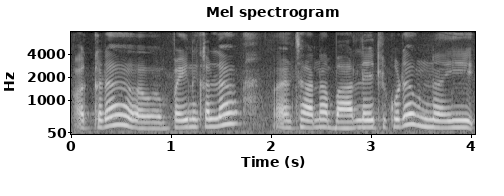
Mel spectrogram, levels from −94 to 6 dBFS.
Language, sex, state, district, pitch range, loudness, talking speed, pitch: Telugu, female, Andhra Pradesh, Annamaya, 200-225 Hz, -13 LUFS, 135 wpm, 210 Hz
